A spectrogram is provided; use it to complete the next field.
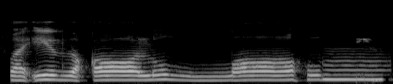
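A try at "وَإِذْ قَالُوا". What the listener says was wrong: untuk zalnya jangan wa id gitu, jangan dilepas ya. Wa id ya, ditahan saja gunnahnya. Wadz gitu jangan.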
